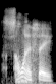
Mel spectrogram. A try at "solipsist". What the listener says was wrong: You got the wrong emphasis on the wrong syllable.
